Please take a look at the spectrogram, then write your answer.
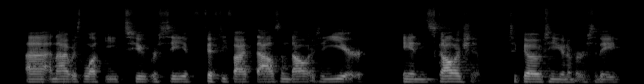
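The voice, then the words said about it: Speaks with a noticeable accent. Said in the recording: “I'm sure everyone has heard the accent already”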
